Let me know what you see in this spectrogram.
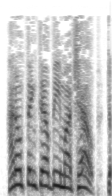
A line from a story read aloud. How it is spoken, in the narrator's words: Dora yelled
